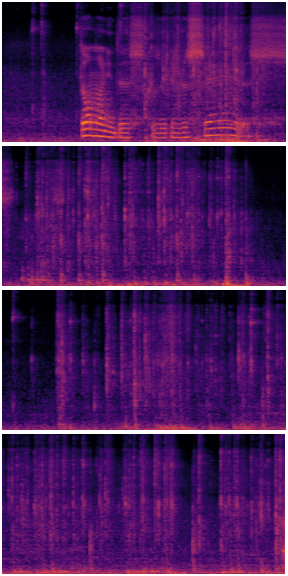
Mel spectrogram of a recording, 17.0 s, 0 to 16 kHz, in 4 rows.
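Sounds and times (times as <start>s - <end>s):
keyboard typing clicks: 0.4s - 1.2s, 4.6s - 17.0s.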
